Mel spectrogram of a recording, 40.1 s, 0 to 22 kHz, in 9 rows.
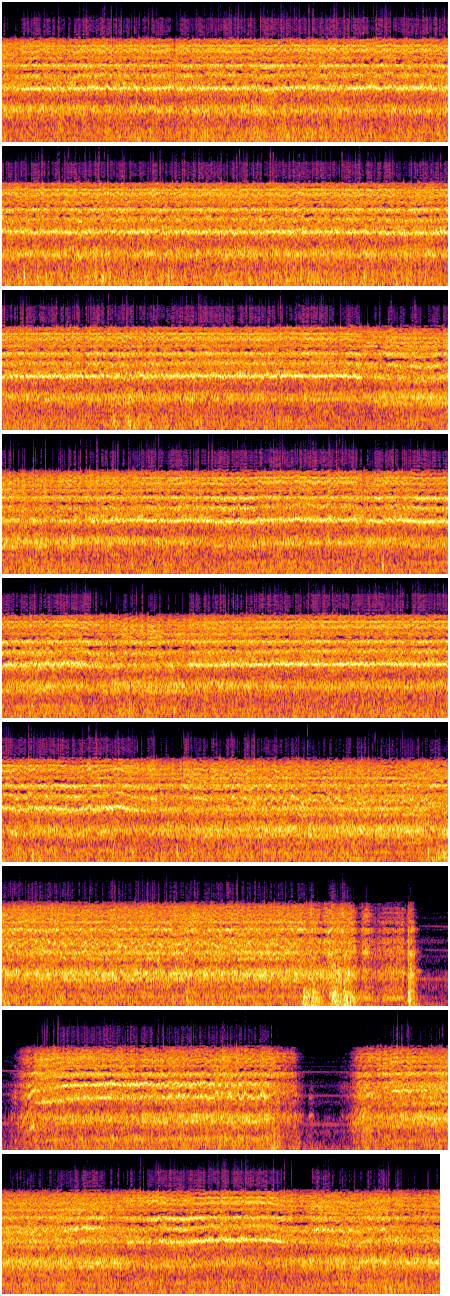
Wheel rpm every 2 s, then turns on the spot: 230, 230, 230, 230, 230, 230, 230, 230, 230, 220, 230, 220, 210, 210, 210, 100, 200, 120, 220, 220.
none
